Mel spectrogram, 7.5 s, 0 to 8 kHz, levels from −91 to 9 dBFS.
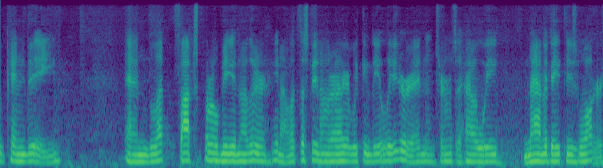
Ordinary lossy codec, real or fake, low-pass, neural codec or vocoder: Opus, 64 kbps; fake; 7.2 kHz; codec, 16 kHz in and 24 kHz out, 0.6 kbps, FireRedTTS-2 codec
